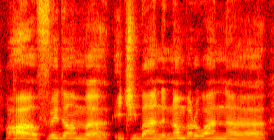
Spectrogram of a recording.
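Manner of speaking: high, hyped-up mock Japanese English; strong Japanese accent. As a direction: pitch it excitedly with a Japanese accent. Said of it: "avec un fort accent japonais".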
